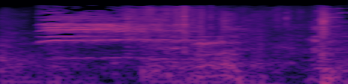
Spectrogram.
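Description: A horse whinnying: one high, wavering call of about a second.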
